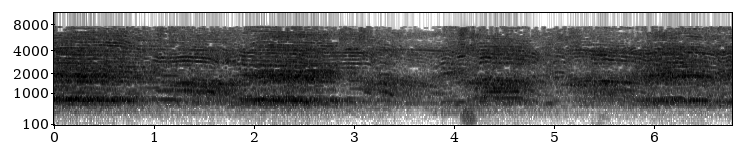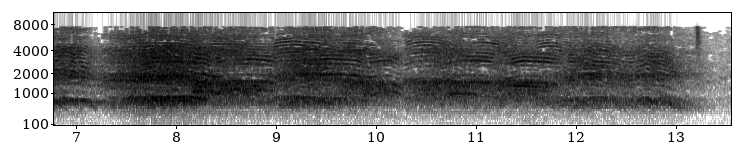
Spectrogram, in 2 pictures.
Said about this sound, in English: And to turn to Krishna with humility and thank him as we loudly cry out together his holy name.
